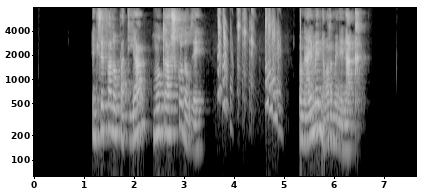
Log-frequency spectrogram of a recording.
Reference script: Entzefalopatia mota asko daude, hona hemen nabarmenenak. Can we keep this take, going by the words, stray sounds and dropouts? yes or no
no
